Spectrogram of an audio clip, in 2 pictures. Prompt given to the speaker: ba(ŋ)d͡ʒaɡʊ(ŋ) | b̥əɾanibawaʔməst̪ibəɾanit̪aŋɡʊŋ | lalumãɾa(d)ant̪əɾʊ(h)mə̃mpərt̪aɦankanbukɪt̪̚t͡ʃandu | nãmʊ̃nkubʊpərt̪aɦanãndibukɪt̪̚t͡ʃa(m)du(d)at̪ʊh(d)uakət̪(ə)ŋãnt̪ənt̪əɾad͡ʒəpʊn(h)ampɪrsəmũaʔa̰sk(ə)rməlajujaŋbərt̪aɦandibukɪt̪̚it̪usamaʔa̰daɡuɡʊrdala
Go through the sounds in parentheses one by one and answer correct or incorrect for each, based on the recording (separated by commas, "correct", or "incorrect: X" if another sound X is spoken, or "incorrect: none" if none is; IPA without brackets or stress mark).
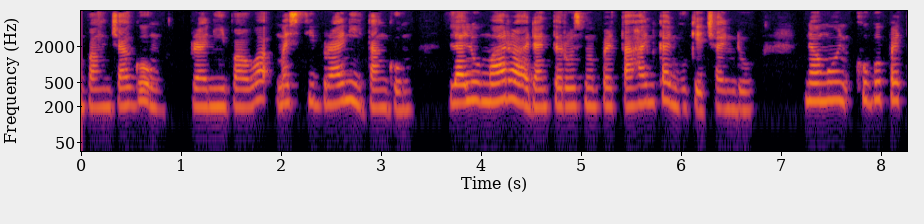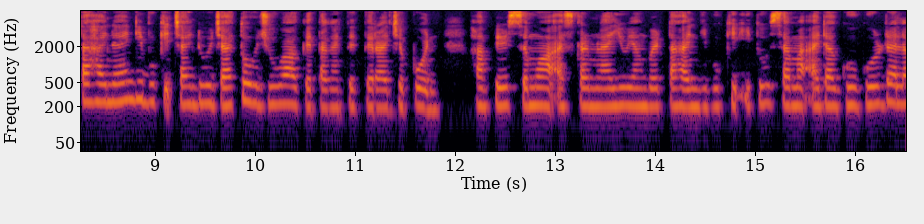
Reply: correct, correct, correct, incorrect: s, incorrect: n, incorrect: d͡ʒ, incorrect: d͡ʒ, incorrect: a, correct, incorrect: a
